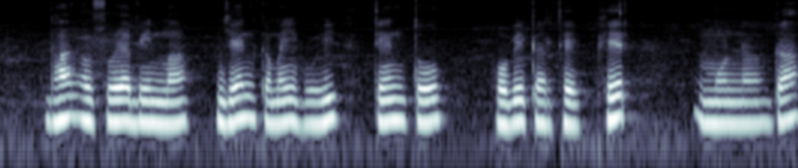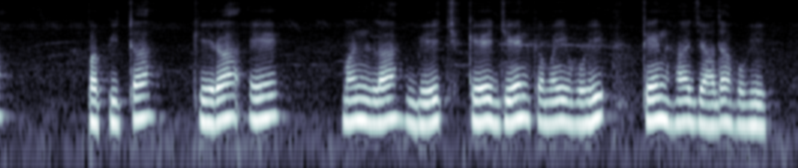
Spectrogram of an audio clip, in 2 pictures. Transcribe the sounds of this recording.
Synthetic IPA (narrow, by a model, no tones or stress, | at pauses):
d̪ʱaːnɔːɾsoːjaːbiːnmã | d͡ʒeːnkəmaiɦoːi | t̪eːnt̪o | hoːbekəɾt̪ʰepʰɪɾ | mʊnɡa | pəpit̪a | keɾae | mənlabeːt͡ʃked͡ʒeːnkəmaiɦoːit̪eːnɦãd͡ʒjaːd̪aɦoːiː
